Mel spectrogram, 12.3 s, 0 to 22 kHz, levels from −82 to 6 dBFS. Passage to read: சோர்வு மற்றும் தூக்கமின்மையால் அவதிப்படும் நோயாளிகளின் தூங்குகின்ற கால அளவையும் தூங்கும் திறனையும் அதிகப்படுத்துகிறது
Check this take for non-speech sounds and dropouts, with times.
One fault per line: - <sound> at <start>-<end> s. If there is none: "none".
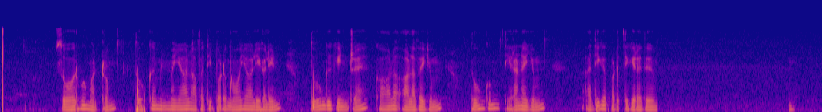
none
